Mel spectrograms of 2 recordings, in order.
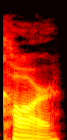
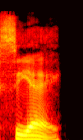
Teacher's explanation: American accent often uses a strong R sound. Words like car sound like car. British accent tends to soften the R. So car sounds more like CA.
